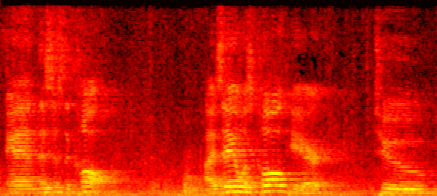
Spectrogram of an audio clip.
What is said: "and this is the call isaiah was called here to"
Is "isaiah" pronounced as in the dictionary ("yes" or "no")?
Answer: yes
